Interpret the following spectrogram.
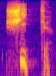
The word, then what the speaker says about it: chic: Chic. Okay, you pronounce the final C. And then CH together. Sh. Chic.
